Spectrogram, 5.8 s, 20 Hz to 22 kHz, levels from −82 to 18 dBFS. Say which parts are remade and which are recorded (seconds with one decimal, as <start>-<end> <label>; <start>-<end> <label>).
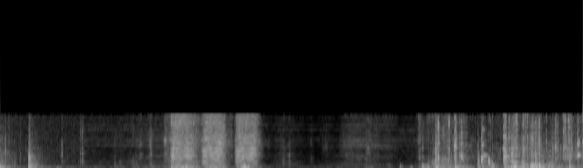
0.0-0.8 recorded; 0.8-4.3 remade; 4.3-5.8 recorded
